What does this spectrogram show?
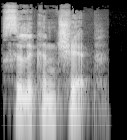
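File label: "silicon chip", British English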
